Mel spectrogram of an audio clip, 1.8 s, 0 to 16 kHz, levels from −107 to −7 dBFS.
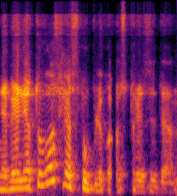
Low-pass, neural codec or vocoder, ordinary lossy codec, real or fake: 14.4 kHz; none; Opus, 32 kbps; real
